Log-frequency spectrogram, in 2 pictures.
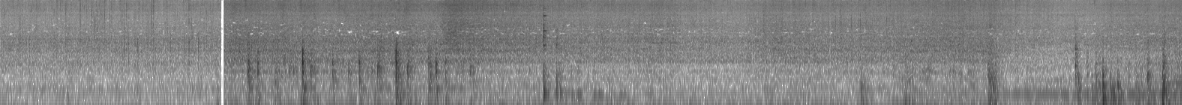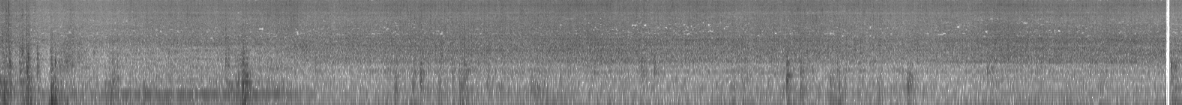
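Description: Diced tomato, onion and jalapeño sizzling steadily in a frying pan, the sizzle getting louder about three seconds in. Scattered knocks and clatters of handling come through, mostly in the first third and again around the middle.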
